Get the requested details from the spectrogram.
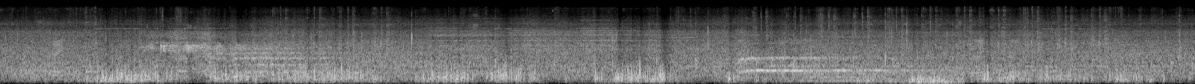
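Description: Several men talk and call out loudly nearby.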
